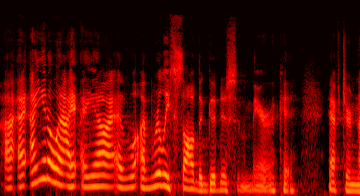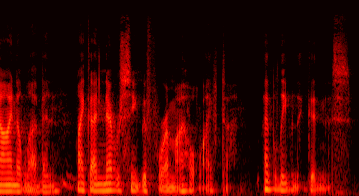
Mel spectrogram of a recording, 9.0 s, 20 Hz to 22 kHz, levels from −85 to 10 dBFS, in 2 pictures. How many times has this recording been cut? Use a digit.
0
